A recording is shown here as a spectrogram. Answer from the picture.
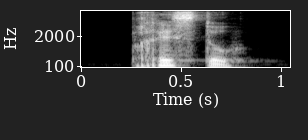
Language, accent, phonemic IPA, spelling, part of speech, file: French, France, /pʁɛs.to/, presto, adverb, LL-Q150 (fra)-presto.wav
- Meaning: 1. presto 2. quickly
